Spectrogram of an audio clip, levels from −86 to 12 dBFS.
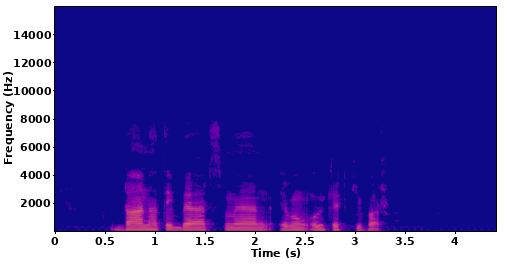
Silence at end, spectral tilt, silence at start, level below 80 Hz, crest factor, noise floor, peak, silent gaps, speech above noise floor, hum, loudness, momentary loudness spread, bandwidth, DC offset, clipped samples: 1.1 s; -6 dB/octave; 0.55 s; -74 dBFS; 22 dB; -83 dBFS; -18 dBFS; none; 45 dB; none; -38 LUFS; 10 LU; 8 kHz; under 0.1%; under 0.1%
